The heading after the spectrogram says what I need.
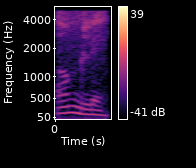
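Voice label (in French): "anglais" French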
